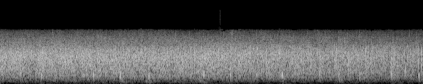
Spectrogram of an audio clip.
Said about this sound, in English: I think we ought to give a nice round of applause to our little actress,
